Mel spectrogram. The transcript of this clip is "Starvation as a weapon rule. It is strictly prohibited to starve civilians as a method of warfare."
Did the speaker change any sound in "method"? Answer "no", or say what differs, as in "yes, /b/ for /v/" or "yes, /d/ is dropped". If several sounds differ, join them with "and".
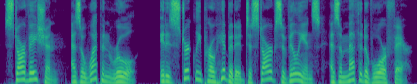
no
